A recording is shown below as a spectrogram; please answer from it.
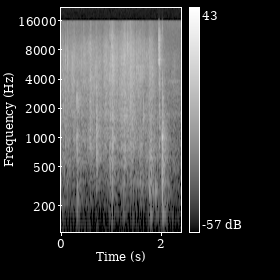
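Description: Hands rummaging through shredded cardboard packing in a cardboard box, the packing rustling and crackling in a run of small irregular crackles.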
